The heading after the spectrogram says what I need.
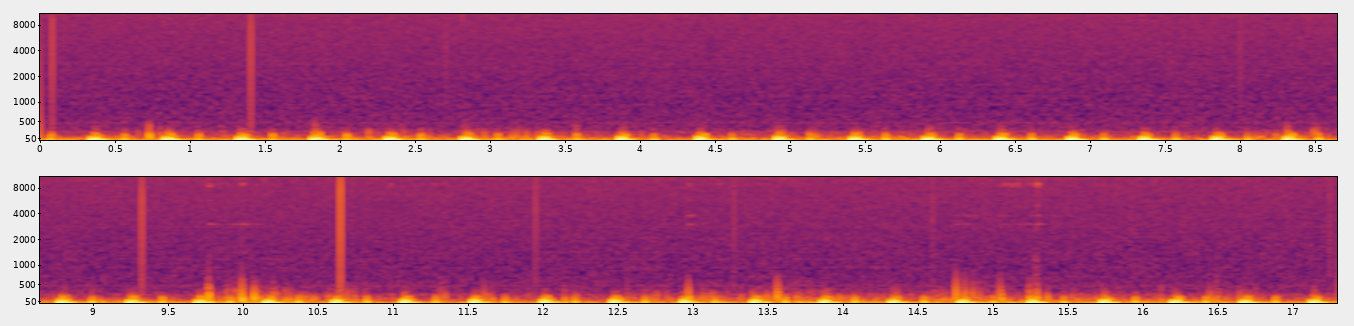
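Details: Steady, regular low thumping of a heartbeat with a faint background hum: heartbeat.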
